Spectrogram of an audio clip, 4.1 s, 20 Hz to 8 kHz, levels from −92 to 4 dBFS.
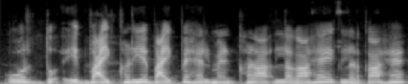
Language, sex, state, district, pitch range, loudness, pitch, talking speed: Hindi, female, Haryana, Rohtak, 225-240 Hz, -17 LUFS, 225 Hz, 205 wpm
